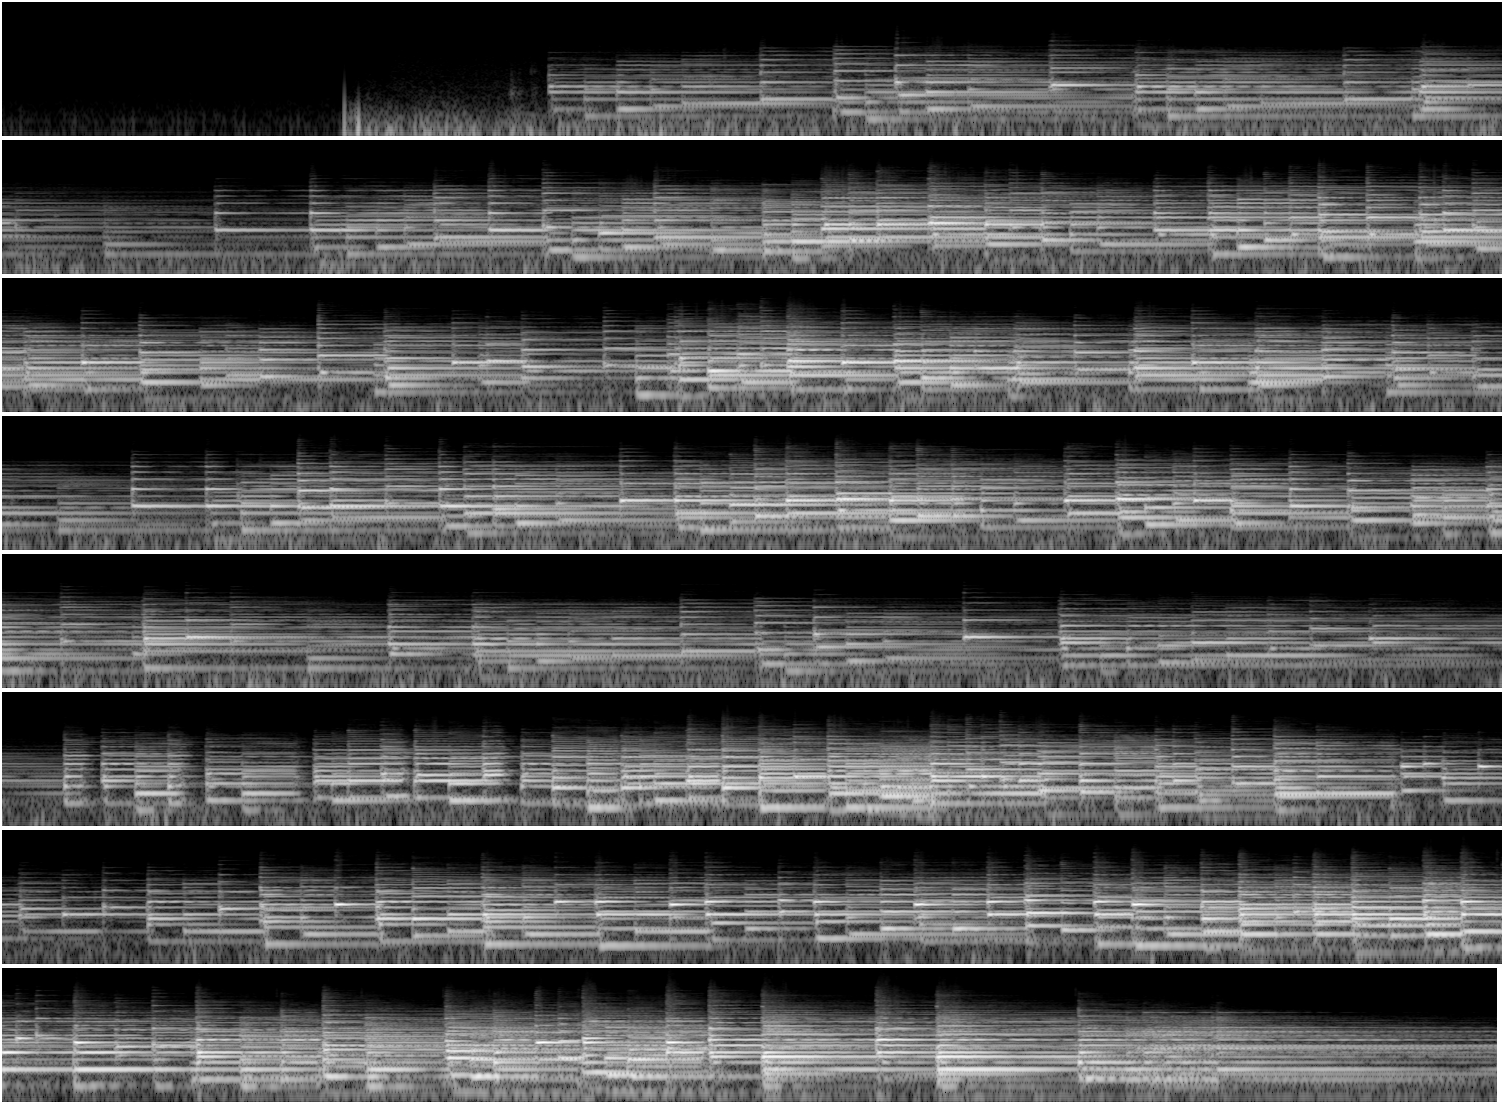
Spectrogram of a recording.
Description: Here are some of my favorite piano arrangements: O Come All Ye Faithful, Silent Night, While Shepherds Watched Their Flocks, Three Carols, Little Drummer Boy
